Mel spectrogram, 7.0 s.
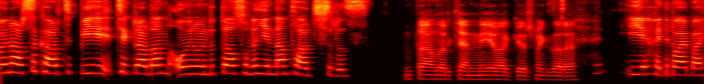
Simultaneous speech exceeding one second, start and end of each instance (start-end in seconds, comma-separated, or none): none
